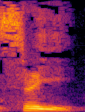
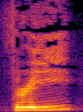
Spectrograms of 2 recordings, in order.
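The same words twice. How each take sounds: First: The first sound is an s. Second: The first sound is a soft th. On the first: The speaker calls it wrong. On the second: The speaker calls it right.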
